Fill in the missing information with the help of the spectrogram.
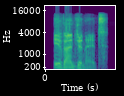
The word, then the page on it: evaginate: British English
